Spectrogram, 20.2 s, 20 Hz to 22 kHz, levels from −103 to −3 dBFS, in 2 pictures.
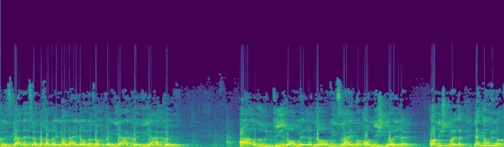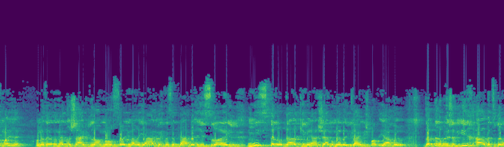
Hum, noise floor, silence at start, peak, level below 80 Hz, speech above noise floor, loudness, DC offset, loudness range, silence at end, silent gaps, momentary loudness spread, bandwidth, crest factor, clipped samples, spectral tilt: none; -43 dBFS; 0 s; 0 dBFS; -48 dBFS; 35 dB; -9 LUFS; under 0.1%; 2 LU; 0 s; none; 4 LU; 9.8 kHz; 8 dB; 0.4%; -6.5 dB/octave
